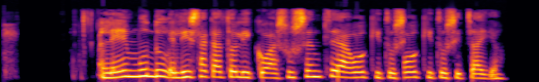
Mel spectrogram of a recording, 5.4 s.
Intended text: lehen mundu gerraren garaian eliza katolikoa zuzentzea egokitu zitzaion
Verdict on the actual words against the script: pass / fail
fail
